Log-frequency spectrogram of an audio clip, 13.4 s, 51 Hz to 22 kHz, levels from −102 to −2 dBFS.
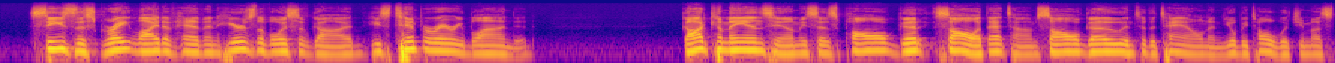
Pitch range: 140-190 Hz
